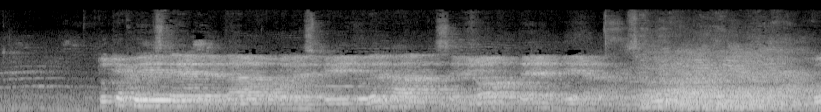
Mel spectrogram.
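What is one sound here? An older man sings loudly through a loudspeaker.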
